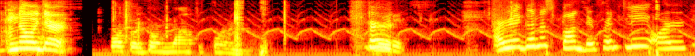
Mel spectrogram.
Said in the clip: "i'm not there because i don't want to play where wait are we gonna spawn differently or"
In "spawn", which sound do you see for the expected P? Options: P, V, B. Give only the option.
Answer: P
